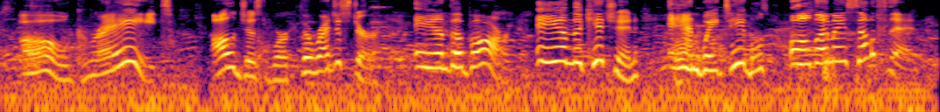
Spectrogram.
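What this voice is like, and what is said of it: Sarcastic tone. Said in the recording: “I was being sarcastic!”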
